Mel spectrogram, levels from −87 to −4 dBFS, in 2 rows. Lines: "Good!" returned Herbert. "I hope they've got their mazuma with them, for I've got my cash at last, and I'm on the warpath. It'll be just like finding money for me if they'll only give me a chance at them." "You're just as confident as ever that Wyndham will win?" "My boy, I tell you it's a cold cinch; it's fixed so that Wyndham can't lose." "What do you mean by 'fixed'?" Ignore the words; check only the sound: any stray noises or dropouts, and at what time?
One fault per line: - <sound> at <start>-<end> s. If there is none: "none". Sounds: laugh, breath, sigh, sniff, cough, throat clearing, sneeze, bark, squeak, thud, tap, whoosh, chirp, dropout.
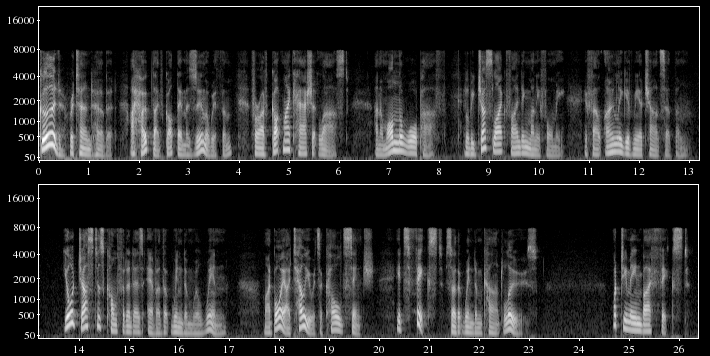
none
